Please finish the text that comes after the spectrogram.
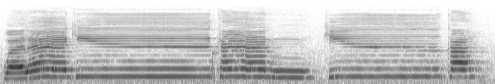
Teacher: Nah, ini bunyinya cukup jauh juga ya sahabat, karena dari makhraj nun sukun ke makhraj kaf, makhraj huruf kaf ada di bagian pangkal lidah ya, di belakang.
